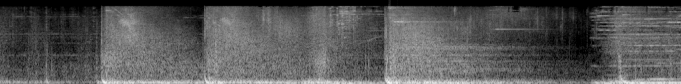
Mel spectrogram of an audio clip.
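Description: A weapon fires whooshing blasts.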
